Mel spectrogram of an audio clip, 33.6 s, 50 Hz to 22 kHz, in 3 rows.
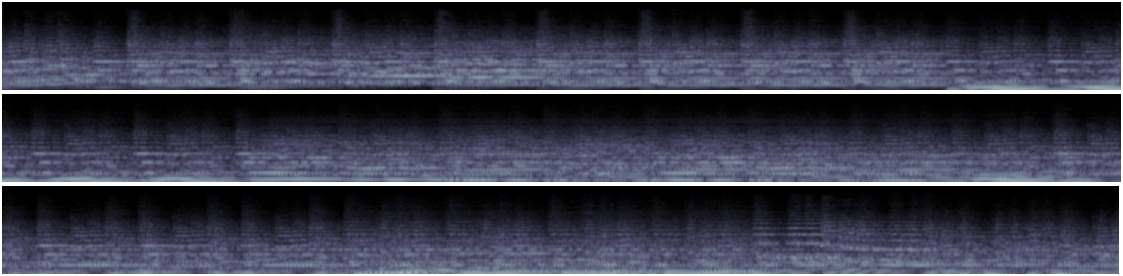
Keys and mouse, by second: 0.8 click, 2.1 middle click, 3.1 shift+middle click.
